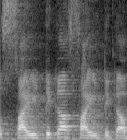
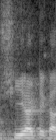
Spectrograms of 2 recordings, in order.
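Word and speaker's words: sciatica: खास तौर से जो पेशेंट हैं वो हमेशा सियाटिका को साइटिका बोलते हैं। तो ये साइटिका एक जनरल प्रोनाउंसिएशन अब इसका बन चुका है। वैसे यदि देखा जाए तो इसको सियाटिका कहना चाहिए।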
